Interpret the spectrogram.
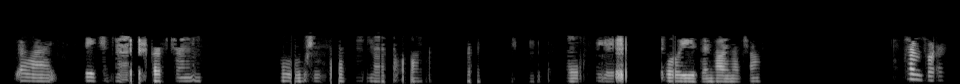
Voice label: Tempe PD, scanner; Rgnl Wireless Co-op (RWC)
